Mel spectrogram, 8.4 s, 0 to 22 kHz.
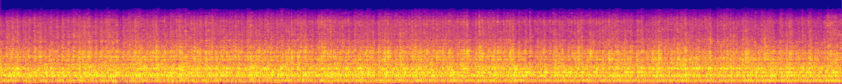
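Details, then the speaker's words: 1978 GMC K25 V8 at its first start after sitting for years, brought up in rpm to oil the camshaft. Loud, raspy, ragged chuffing; rough running, which the owner suspects is partly from the exhaust. "all right so this does sound pretty terrible but I think that part of that is the actual exhaust itself"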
